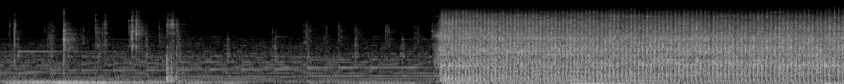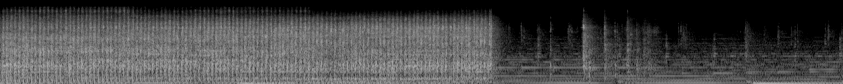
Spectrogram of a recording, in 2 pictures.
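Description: A power drill grinds continuously for about nine seconds while building a DIY cricket and dubia roach cage, loud and harsh, preceded and followed by quieter clattering and handling noises.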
